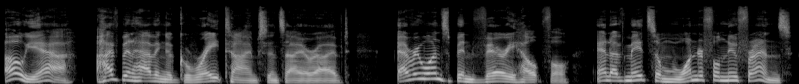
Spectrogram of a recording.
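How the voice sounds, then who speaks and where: A man's voice: medium pitch, sing-song, unhurried, fairly bright tone, dry recording, clean studio sound. A man playing an enthusiastic visitor in a scripted textbook passage. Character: enthusiastic male visitor on holiday.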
